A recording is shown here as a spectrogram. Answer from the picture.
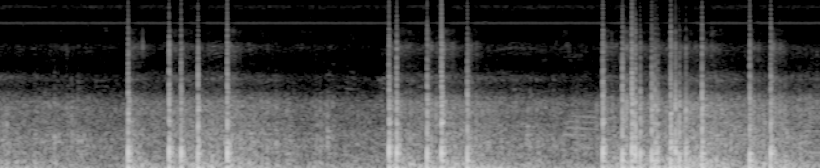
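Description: Aerial firework shells bursting: sharp cracks and pops in clusters, a few about a second in, more about four seconds in, and a dense run from about six seconds, over a steady low rumble.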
